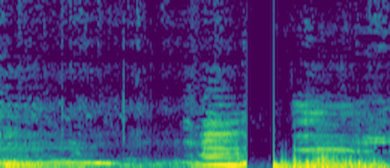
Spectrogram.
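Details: Tame cows running happily down a green hill in the countryside while being herded, giving drawn-out, low, harmonic moos, one long call followed by a shorter rising one, with a brief silent gap near the end.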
